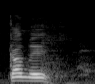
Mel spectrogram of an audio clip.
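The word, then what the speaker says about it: 干杯: Ganbei. Ganbei.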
